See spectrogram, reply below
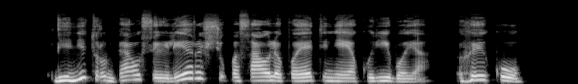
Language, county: Lithuanian, Vilnius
